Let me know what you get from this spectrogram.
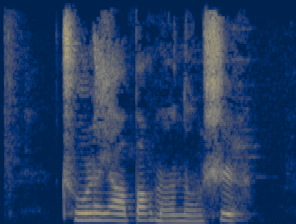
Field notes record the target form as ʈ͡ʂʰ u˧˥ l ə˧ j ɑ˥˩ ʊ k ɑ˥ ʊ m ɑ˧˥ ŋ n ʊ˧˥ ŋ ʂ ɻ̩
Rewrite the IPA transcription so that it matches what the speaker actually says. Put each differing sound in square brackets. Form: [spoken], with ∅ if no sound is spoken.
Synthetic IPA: ʈ͡ʂʰ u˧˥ l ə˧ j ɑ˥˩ ʊ [p] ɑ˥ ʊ m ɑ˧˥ ŋ n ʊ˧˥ ŋ ʂ ɻ̩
